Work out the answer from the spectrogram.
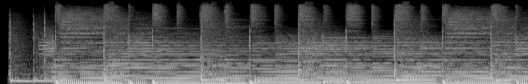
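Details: Rock music with a steady drum kit beat, bass and guitar plays throughout, with no animal sounds.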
